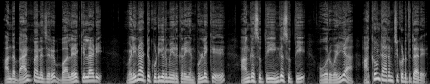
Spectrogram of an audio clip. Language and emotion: Tamil, happy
